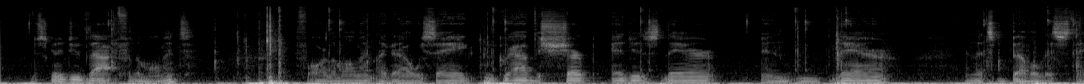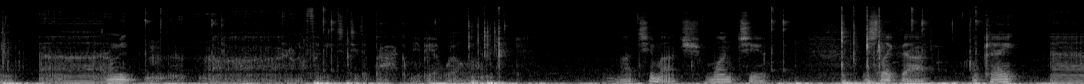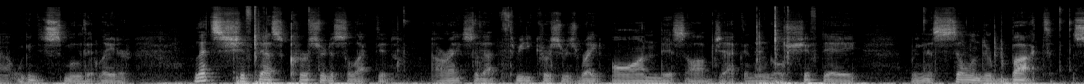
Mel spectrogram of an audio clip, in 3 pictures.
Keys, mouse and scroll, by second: 2.7 ctrl+Tab, 5.0-9.8 drag, 9.8 middle click, 14.1-15.9 drag, 15.7 ctrl+b, 19.3 a, 19.5 Tab, 20.6-21.7 scroll up 1, 24.2 shift+s, 29.4 shift+a.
